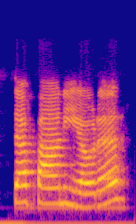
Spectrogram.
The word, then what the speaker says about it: Stefaniotis: I believe it's Stefaniotis, like Stefan Eotis.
